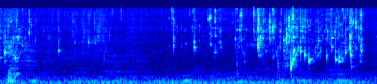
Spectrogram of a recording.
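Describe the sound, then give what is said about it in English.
A little water is poured in, trickling and dripping into a container with a steady low splashing, scattered bright drops and small plinks, continuing throughout without speech. “Okay, so just a little bit of water.”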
